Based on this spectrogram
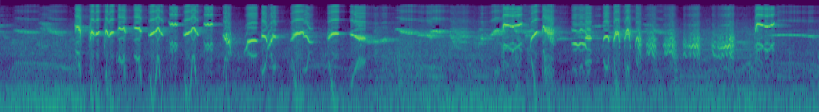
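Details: Oriental magpie-robin, a kept songbird trained for singing competitions: fast, rhythmic runs of sharp clicks and looping whistled notes, continuing almost without pause, with a faint steady background hum.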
